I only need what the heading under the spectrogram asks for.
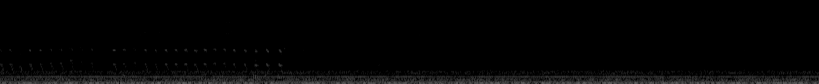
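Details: Hungry wild barn owl nestlings in a monitored nest box beg for food: harsh broadband hissing screeches repeated about every second, preceded by a rapid clicking, ticking burst in the first three seconds, over a steady low hum.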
